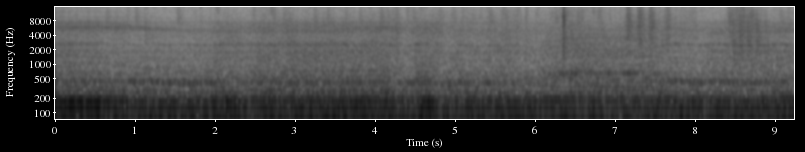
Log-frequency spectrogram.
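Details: Arriva North West VDL SB200 (Pulsar) bus with Voith gearbox, under way: heavy low diesel drone with an uneven, lumpy beat, engine misfiring and sounding unhealthy.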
